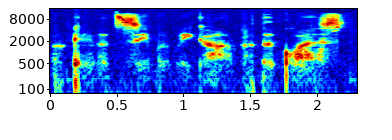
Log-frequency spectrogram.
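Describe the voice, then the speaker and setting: A person whispering ASMR gameplay commentary as the host of a walkthrough, in a breathy, unvoiced, gentle and deliberate way. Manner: slow, gentle, deliberate delivery.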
